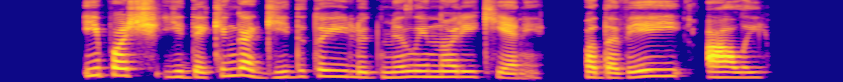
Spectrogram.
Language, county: Lithuanian, Panevėžys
